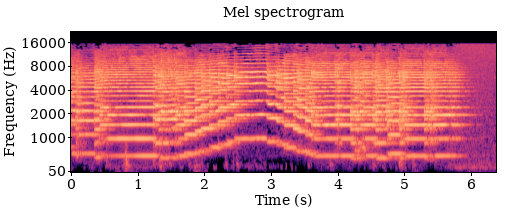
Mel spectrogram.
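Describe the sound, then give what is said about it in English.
In a studio, a loud, reedy bagpipe chanter plays a short continuous melody with no drones underneath, the pitch climbing in steps and falling back before stopping abruptly after about six seconds. “In case you're wondering what it means to live a fairly creative life, it means that sometimes a random bagpipe surprise will appear at the studio.”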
